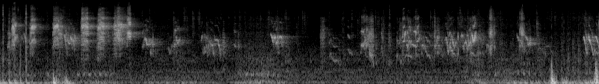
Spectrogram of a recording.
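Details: Budgerigars squawking and chattering: rapid, high, harsh chirps and warbles in tight runs, a few sharp clicks among them.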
